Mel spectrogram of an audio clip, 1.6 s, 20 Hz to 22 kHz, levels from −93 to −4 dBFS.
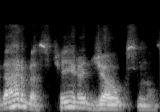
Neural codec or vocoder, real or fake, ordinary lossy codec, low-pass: none; real; MP3, 96 kbps; 9.9 kHz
